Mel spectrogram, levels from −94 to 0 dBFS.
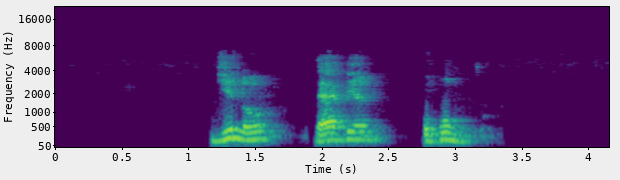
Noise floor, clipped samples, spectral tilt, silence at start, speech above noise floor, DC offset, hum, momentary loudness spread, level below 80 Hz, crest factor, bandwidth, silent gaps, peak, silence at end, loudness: -87 dBFS; under 0.1%; -8 dB/octave; 1.15 s; 66 dB; under 0.1%; none; 14 LU; -68 dBFS; 18 dB; 6.6 kHz; 2.68-2.74 s; -6 dBFS; 1.05 s; -23 LUFS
